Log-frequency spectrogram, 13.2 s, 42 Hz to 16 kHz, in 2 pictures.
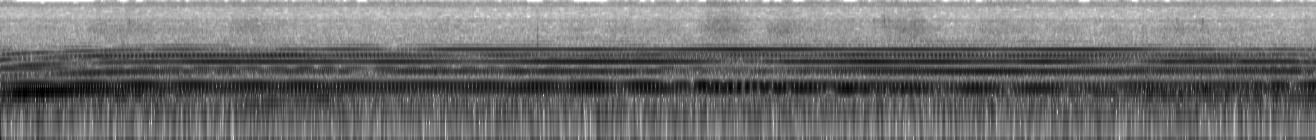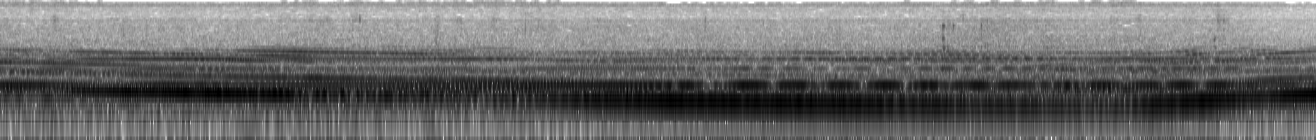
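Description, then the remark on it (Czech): A loud air raid siren in Ukraine, recorded in October, wails steadily, its layered tones holding a long sustained pitch before sliding down and rising again, with no voices over it. “Což a rovno svišišo jo povičovo alarm, ktorýž som nagral 8 a 24 oktobra Tenopilje, pitviaconej Ukrajine.”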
